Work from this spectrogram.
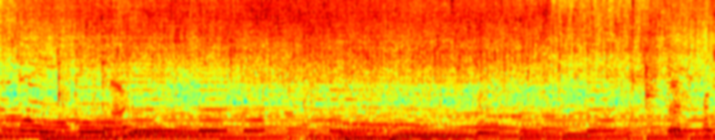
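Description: A peppered sirloin steak sizzles loudly in a hot pan, a dense, continuous crackle and hiss of frying fat, close up, with a low musical hum running underneath.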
